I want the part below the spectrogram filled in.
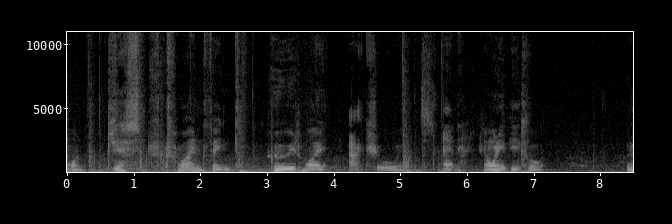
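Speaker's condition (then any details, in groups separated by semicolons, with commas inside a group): Cerebral palsy; mild, affects muscles and speech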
